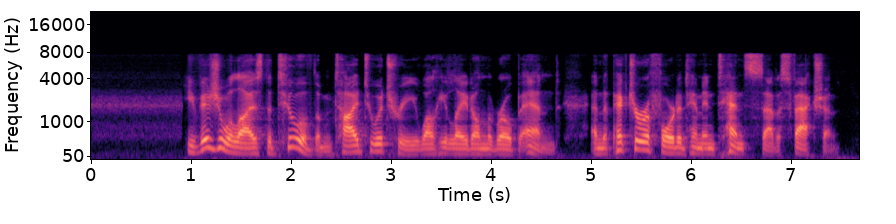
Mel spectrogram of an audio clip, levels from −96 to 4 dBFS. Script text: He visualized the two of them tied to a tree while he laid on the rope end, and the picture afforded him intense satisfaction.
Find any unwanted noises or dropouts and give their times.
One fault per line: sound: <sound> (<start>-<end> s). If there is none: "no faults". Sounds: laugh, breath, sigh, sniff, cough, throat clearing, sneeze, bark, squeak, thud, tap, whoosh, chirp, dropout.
no faults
